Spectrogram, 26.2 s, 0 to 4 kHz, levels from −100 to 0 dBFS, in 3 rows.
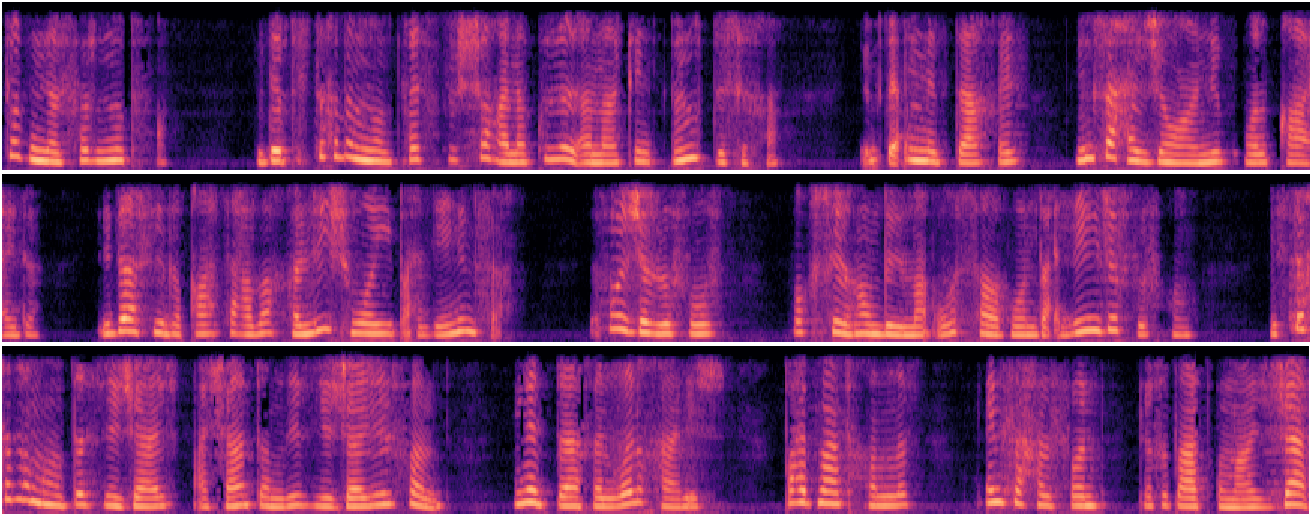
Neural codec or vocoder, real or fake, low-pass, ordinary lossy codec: codec, 24 kHz, 1 kbps, SNAC; fake; 3.6 kHz; AAC, 24 kbps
